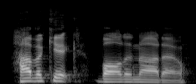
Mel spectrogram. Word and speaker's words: Habakkuk Baldonado: Habakkuk Baldonado. There you go. That's how you pronounce it. The more we know. All right, we just learned something here today. Habakkuk.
